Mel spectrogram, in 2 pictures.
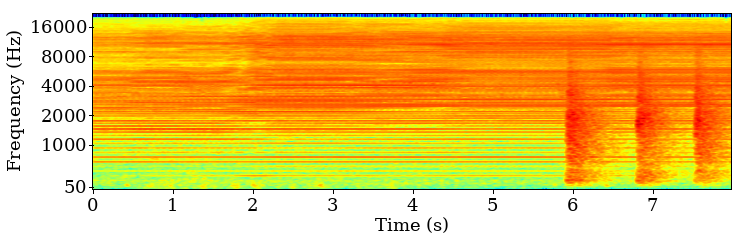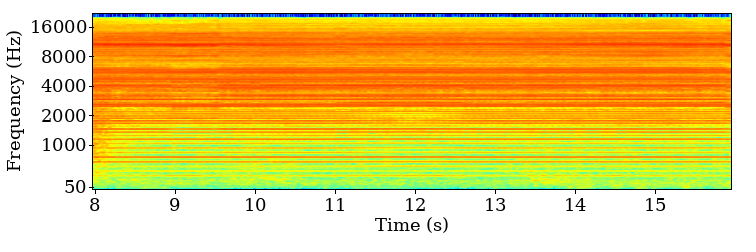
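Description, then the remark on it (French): A steady electrical drone from an electrical installation hums throughout, grainy, rich in buzzing harmonics and unchanging in level. Three sharp clicks break in around the middle, one after another, and the hum then carries on alone. “bourdon émanant d'une installation électrique”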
